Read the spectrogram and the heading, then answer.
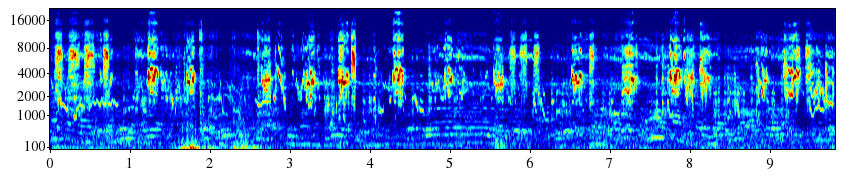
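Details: Budgerigars kept as colourful pet birds, a small colony chirping together: dense overlapping high chirps and warbles, rapid and continuous, with occasional squawks.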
